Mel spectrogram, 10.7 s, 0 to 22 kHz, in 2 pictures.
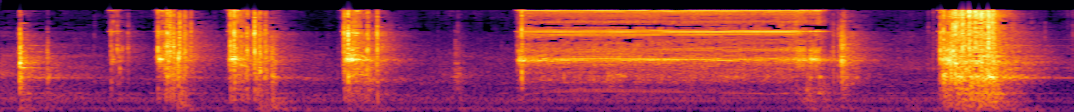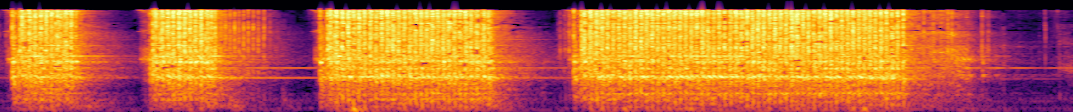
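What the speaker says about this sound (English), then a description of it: "we should be able to use an impact to pop this guy off" On a Yamaha 700 triple engine, an impact wrench drives a clutch pulling tool to pop the clutch off, firing loud, close rattling bursts that start short and choppy and then run as longer hammering stretches with brief pauses between them.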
